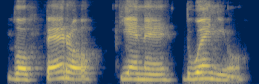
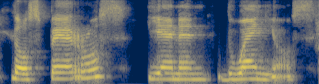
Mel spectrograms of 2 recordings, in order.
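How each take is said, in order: First: "Los perros tienen dueño" with the s sounds dropped, Cuban style; Cuban Spanish. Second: "los perros tienen dueños" with every s and r said fully, slowly; Mexican strong consonants. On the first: Student showing the class Cuban speech, weak consonants. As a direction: soften "perros" and drop the final s of "dueño". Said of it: "pero en Cuba dicen". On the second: Student showing the class Mexican Spanish, crisp consonants. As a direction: say "dueños" with a clear final s, carefully. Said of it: "los consonantes son fuertes". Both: Shown as a demonstration.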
